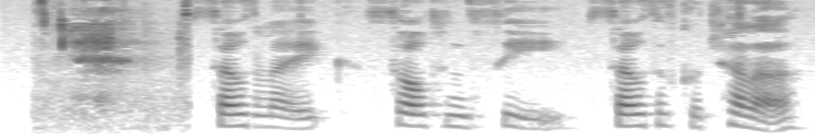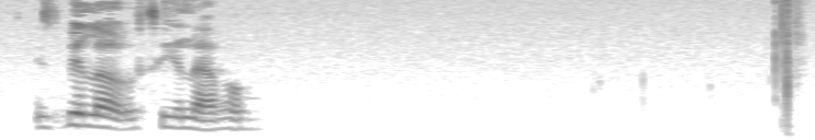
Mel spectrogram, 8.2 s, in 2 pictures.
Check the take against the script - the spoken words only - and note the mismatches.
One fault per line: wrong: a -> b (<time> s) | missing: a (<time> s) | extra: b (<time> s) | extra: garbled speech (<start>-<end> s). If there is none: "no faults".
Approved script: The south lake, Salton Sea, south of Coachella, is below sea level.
no faults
